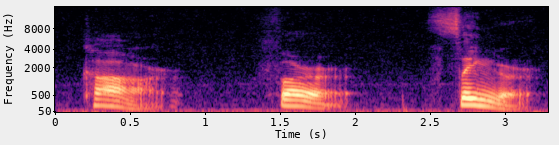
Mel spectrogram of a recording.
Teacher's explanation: when the letter R comes at the end of a word it's R is not pronounced in British English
